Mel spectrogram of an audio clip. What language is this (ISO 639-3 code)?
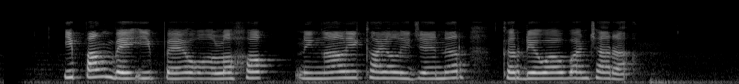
sun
